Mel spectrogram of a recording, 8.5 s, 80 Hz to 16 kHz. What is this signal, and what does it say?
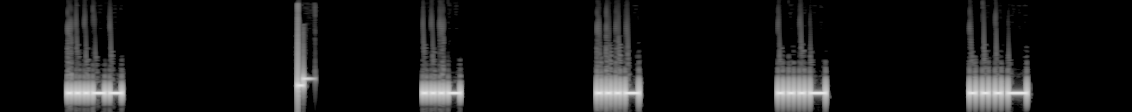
Morse code, heard as a keyed tone, about 33 wpm, spaced as for 8 wpm, 700 Hz. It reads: 3 VVVV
